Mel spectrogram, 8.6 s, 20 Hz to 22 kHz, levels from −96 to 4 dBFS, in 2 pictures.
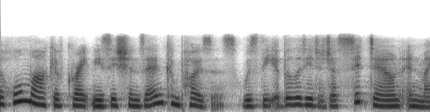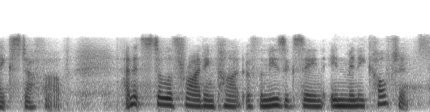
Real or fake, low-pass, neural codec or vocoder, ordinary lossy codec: fake; 7.2 kHz; codec, 24 kHz, 0.5 kbps, DualCodec; Opus, 64 kbps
